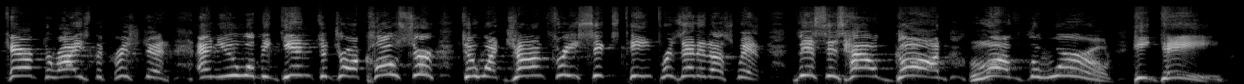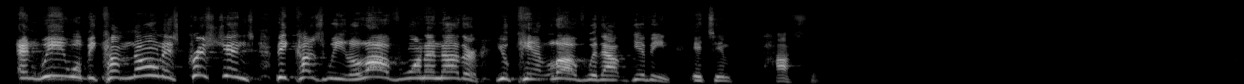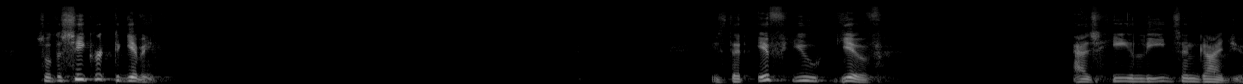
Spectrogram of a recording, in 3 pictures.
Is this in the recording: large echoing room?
yes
